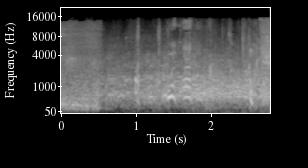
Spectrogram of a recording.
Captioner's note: laughter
